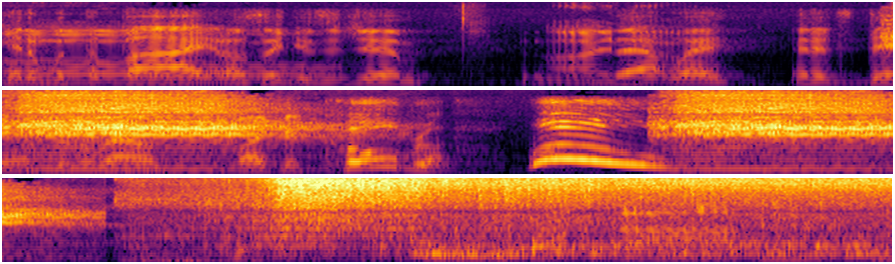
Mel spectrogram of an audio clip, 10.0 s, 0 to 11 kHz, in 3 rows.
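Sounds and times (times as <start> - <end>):
speech: 0.0 - 6.6, 7.6 - 7.9
harsh buzzing tone: 3.3 - 4.8, 5.8 - 7.3
toilet flushing: 7.1 - 10.0.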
